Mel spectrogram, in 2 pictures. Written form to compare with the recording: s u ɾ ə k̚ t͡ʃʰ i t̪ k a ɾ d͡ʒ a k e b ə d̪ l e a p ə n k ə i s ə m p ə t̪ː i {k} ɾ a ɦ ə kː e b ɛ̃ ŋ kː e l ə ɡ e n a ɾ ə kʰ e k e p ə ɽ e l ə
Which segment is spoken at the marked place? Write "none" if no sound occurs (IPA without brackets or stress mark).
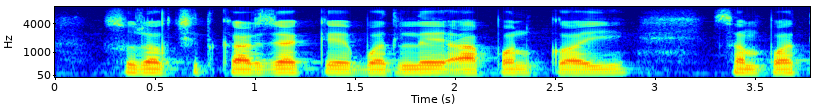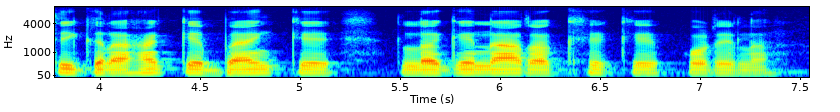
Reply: ɡ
